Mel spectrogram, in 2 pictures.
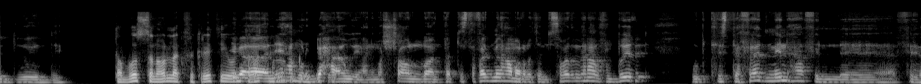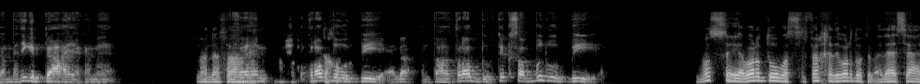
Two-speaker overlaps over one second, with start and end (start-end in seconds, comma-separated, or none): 2.3-3.6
